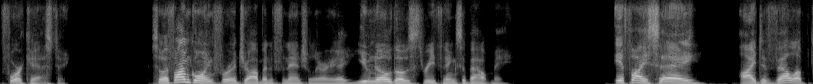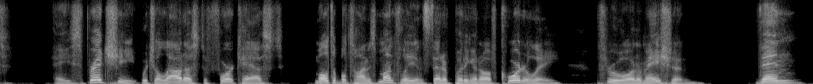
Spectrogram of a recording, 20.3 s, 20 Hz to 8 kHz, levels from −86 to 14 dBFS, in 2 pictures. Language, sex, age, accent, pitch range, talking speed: English, male, 50-69, American, 115-165 Hz, 125 wpm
